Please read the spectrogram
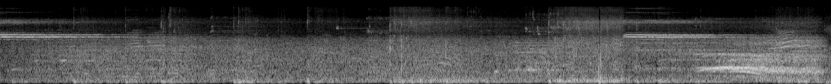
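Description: Volleyball rally in a gym: the ball is struck sharply several times over a steady din of spectator chatter, and voices shout louder near the end. A steady high tone sounds at the start and again in the last couple of seconds.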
